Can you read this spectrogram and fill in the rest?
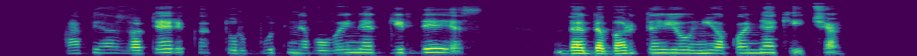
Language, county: Lithuanian, Vilnius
